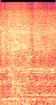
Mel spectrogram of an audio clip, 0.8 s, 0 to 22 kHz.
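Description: Water gushes strongly from a small-nozzle hose to rinse a Fluval 307 canister filter, giving a loud, steady broadband rush that runs unbroken and close up.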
